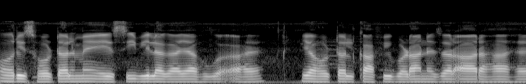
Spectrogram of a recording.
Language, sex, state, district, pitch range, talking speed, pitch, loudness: Hindi, male, Jharkhand, Deoghar, 125-130 Hz, 195 wpm, 125 Hz, -17 LUFS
